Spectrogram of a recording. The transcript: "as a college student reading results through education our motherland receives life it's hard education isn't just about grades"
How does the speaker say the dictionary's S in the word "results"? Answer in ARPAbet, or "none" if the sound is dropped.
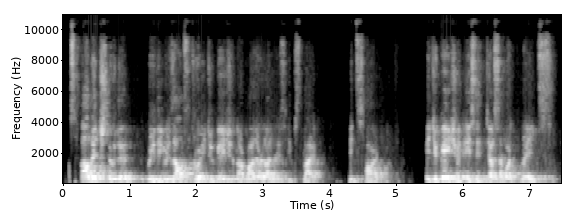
S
